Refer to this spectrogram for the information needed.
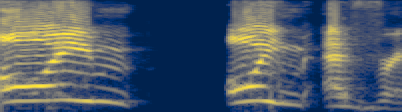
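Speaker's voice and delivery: loud stumbling character voice, stumbling on I'm. Answering a request for a best Everett impersonation: Everett impersonation. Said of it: "give me your best Everett impersonation".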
